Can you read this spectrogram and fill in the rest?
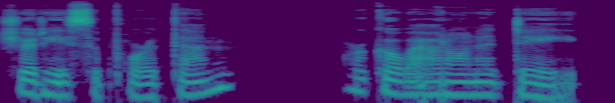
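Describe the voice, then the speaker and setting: A woman playing a calm, wise healer in an audio roleplay, talking a friend through things in a measured, reassuring, conversational way. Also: a bass voice, vocal fry, dry recording, studio quality. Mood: earnest, reassuring. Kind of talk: conversational roleplay monologue, one side of a dialogue.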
